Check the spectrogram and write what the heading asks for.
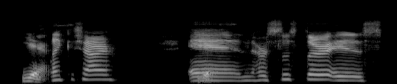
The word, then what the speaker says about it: Lancashire: Lancashire? Yes. Lancashire?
